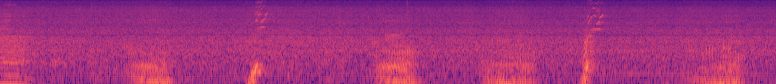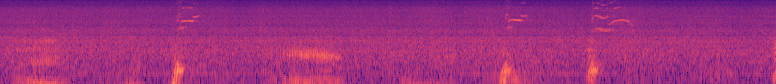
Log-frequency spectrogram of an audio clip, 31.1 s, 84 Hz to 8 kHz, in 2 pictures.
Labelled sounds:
7.7	8.1	humpback whale, 1.1 to 1.4 kHz
11.8	12.1	humpback whale, 1.5 to 1.8 kHz
19.1	19.5	humpback whale, 2.3 to 5.2 kHz
25.7	26.1	humpback whale, 2.4 to 2.8 kHz
27.4	28.2	humpback whale, 1.4 to 5.3 kHz

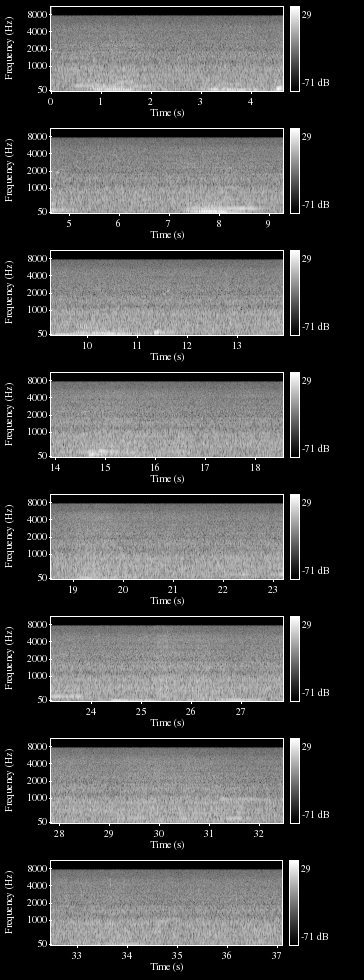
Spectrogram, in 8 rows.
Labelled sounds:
31.2	31.5	humpback whale, 0.88 to 1.1 kHz
34.6	35.0	humpback whale, 0.94 to 1.1 kHz

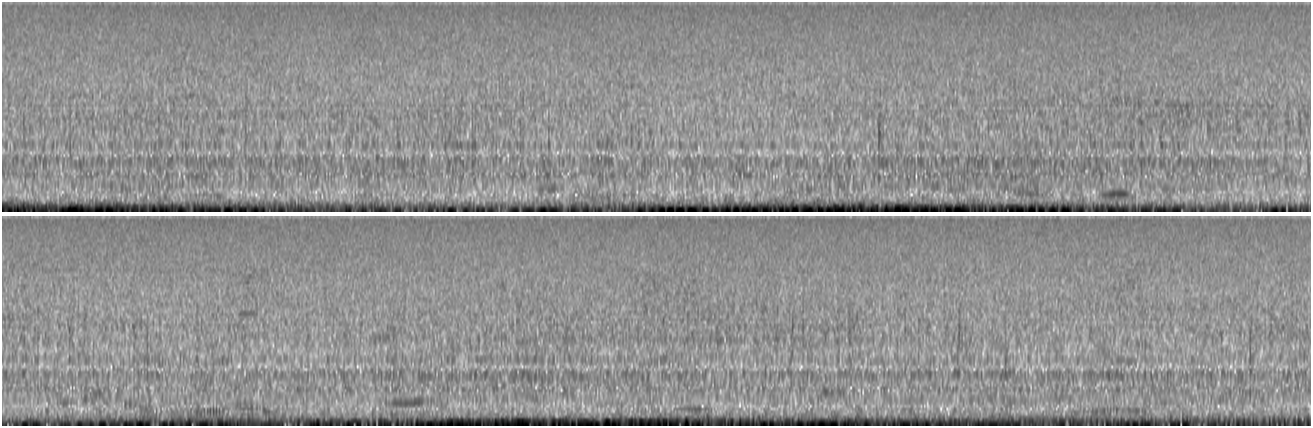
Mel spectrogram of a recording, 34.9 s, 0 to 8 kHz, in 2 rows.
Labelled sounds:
20.6	20.9	humpback whale, 1.8 to 2.0 kHz

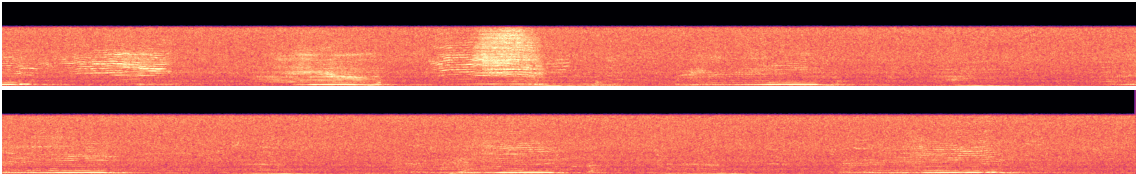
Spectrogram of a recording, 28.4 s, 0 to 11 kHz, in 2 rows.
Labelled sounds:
0.2	2.2	humpback whale, 1.4 to 4.8 kHz
3.7	4.6	humpback whale, 0.93 to 4.2 kHz
5.2	6.6	humpback whale, 1.4 to 5.4 kHz
8.9	9.9	humpback whale, 1.4 to 2.8 kHz
14.2	15.5	humpback whale, 1.5 to 2.4 kHz
17.2	17.6	humpback whale, 1.2 to 1.4 kHz
20.3	21.7	humpback whale, 0.99 to 3.6 kHz
25.6	26.6	humpback whale, 0.96 to 3.2 kHz

